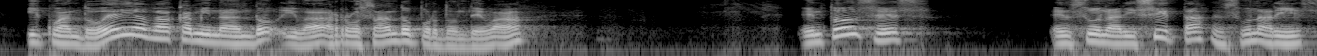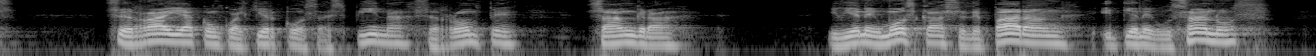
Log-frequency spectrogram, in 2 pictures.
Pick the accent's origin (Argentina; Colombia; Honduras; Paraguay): Honduras; muchos nos dicen, tú eres mexicano, no somos hondureños, pero comes comida mexicana, ¿verdad?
